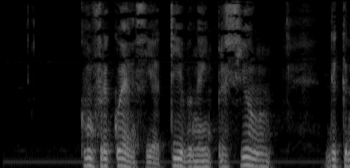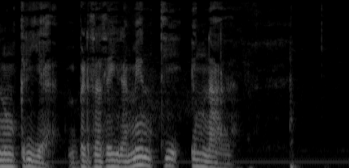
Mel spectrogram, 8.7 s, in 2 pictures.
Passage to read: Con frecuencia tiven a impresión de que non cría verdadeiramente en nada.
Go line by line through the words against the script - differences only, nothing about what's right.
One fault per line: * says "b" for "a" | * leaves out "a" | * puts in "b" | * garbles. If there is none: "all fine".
all fine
